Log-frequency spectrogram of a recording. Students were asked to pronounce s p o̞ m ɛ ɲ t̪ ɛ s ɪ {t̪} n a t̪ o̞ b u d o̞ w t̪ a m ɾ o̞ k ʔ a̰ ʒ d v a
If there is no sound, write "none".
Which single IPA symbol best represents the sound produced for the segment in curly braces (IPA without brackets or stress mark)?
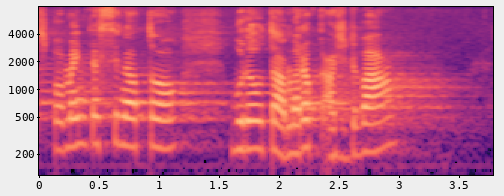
none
